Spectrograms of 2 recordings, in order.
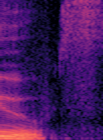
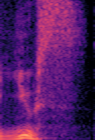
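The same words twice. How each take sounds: First: The word ends with a buzzing z sound. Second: The word ends with a hissing s sound. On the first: The word is used as a verb. "when it's in the verb form, there's more of a Z sound" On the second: The word is used as a noun. "It's being used as a noun, so it has more of an S sound"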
